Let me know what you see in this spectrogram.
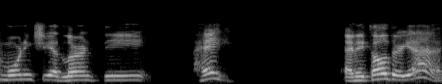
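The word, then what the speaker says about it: ה: And next we have Hey, the fifth letter, hey. The hey is like a breathy sound, like a h, almost like the letter H in Hebrew, the hey, h.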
